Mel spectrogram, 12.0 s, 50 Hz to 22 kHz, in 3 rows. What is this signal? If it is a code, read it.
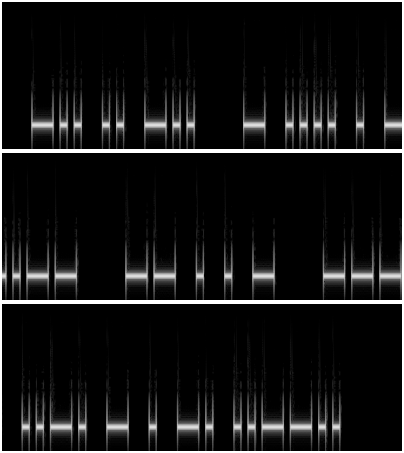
Morse code, heard as a keyed tone, about 17 wpm, 700 Hz. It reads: DID THEY MEET OFTEN?
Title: Sentences from Top 1100 Words 17wpm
